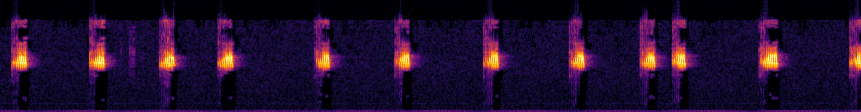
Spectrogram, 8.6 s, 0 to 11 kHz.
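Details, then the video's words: Loxoblemmus cricket, recorded in Korea in 2020 for a national biological resources archive, giving brief shrill chirps at slightly uneven intervals, about one to two per second, with a faint low background hum. "야산알락귀뚜라미, 여러번 듣기, 곤충소리"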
